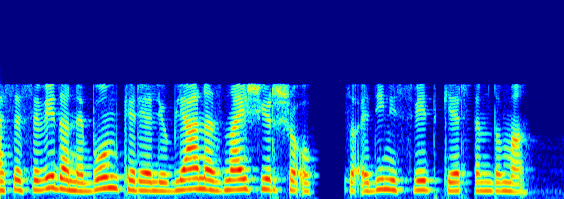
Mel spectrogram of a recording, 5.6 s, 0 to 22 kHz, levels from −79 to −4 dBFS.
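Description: At 3.15 s the speech breaks for 300 ms, and at 4.68 s for 60 ms: packet loss with pitch repetition. The receiver loops the last pitch period, so the short gap holds as a buzz. The long one fades to silence, then cross-fades back rather than clicking like a hard dropout.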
